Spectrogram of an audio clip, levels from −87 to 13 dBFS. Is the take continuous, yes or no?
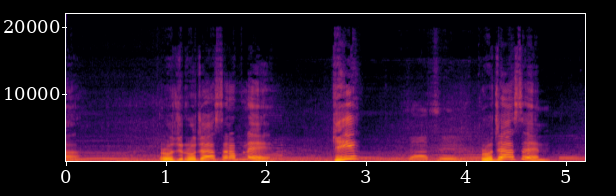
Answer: yes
